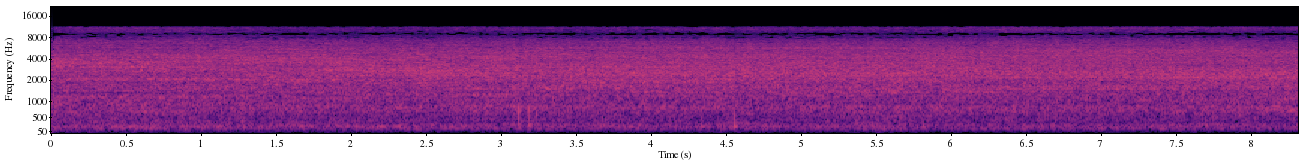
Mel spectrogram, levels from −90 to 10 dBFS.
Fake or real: real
